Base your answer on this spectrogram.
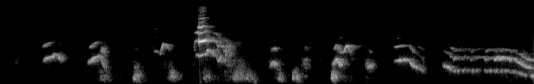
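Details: Cavalier King Charles Spaniel puppies, Blenheim colour, in an indoor pen while being potty trained; short squeaky yelps and whimpers with a louder squeal midway, ending in a long, drawn-out, falling whine.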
